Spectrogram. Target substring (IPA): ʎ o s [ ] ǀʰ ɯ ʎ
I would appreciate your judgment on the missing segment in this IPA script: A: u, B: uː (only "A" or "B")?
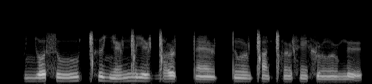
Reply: B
